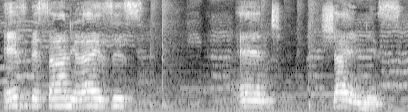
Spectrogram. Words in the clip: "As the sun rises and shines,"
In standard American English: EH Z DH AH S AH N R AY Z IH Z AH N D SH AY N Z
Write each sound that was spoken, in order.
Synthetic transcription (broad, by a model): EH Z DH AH S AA N L AY Z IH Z AH N D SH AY N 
